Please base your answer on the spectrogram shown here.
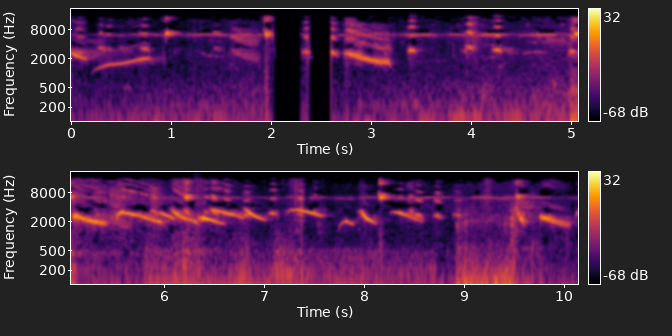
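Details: Green-winged saltator song played to get other saltators singing: a rising whistle, then a quick run of about ten slurred, downward-sweeping whistled notes in the middle, with short high chips and a constant thin high tone behind.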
